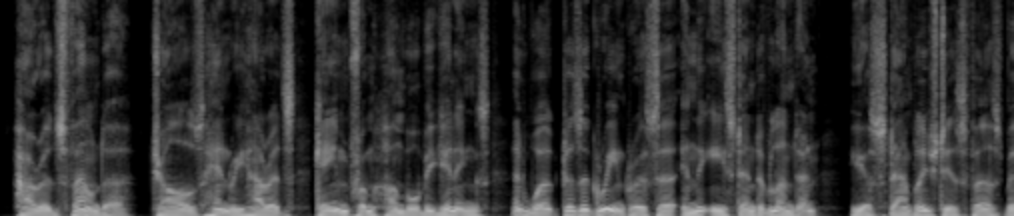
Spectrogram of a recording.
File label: documentary uk voiceover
